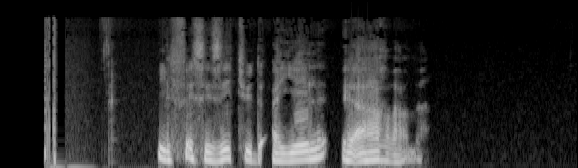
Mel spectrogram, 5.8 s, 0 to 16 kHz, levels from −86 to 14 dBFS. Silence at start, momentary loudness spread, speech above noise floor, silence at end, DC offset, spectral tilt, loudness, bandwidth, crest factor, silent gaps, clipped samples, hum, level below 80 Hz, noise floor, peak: 0.45 s; 18 LU; 57 dB; 1.55 s; under 0.1%; -7.5 dB/octave; -10 LUFS; 11.5 kHz; 12 dB; none; under 0.1%; none; -44 dBFS; -67 dBFS; 0 dBFS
